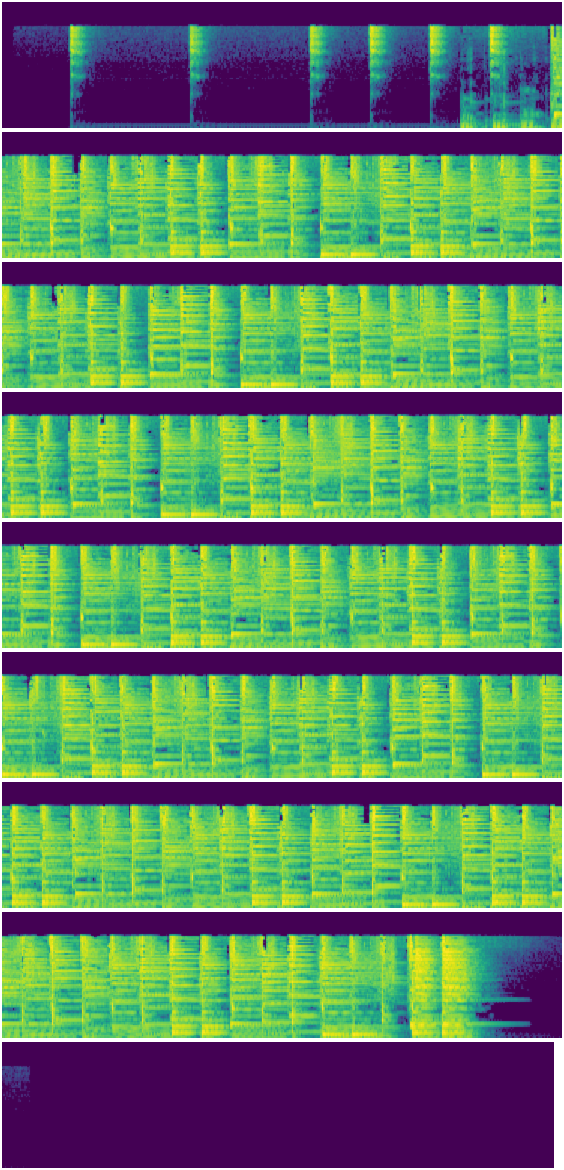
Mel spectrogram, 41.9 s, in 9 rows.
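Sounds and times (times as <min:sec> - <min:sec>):
latin groove music: 0:03.6 - 0:36.8.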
